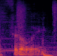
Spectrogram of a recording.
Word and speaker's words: phthalate: It's a phthalate. My wife tells me it's pronounced phthalate.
